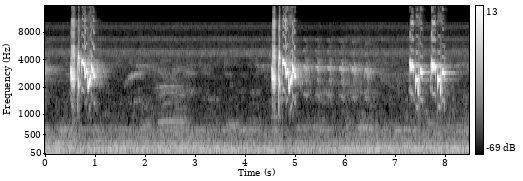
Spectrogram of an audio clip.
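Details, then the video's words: Lure song of a sooty-headed bulbul meant to make rival bulbuls answer: three separate bubbly phrases of rapid warbled notes, spaced roughly three seconds apart, with a thin lingering whistle after the second and low background hum. "suara PANCINGAN BURUNG KUTILANG BUNYI GACOR satu ini, Pandai memancing EMOSI LAWAN"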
